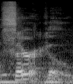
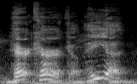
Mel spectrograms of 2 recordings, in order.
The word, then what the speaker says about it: Carrico: That's I keep wanting to call it Serico, yeah, but it's Carrico. Carrico.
